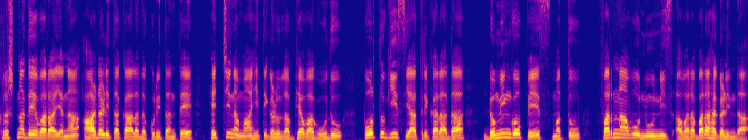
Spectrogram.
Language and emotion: Kannada, neutral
